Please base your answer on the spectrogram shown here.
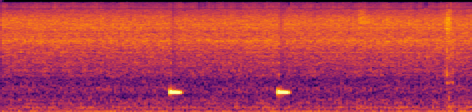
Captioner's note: rear Parking Sensor Beep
